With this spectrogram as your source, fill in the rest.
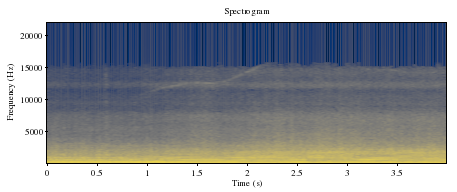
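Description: A race car engine revs up.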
